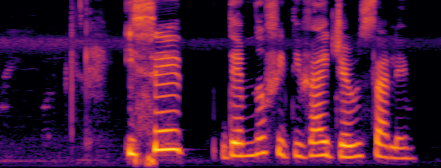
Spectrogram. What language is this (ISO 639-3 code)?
pcm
